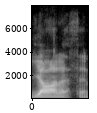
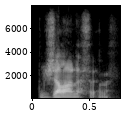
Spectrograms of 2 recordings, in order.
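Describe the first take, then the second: First: The name is said with a Swedish pronunciation. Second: The name is said with an English pronunciation.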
